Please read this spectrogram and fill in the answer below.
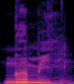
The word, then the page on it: qwmi: apatani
